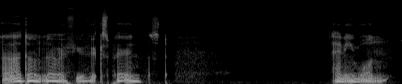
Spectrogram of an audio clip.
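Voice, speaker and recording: A performer in an intimate ASMR roleplay, voicing a gentle, protective supernatural lover with a husky, breathy voice and a hesitant, earnest delivery. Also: medium pitch, slow, dry recording, studio quality, full character voice. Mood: reassuring, hesitant.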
